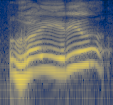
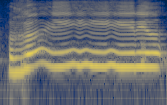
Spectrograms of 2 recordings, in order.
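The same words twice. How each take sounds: First: The first vowel is kept short. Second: The first vowel is drawn out long. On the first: The speaker calls it right. "gue ini nggak panjang ya" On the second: The speaker calls it wrong. "Ini sampai dibaca ghairil, jangan ya"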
